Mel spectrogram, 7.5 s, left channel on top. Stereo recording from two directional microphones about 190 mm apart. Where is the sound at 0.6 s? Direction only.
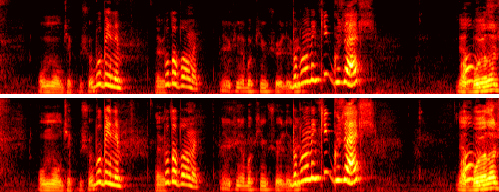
25° right (ahead or behind).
